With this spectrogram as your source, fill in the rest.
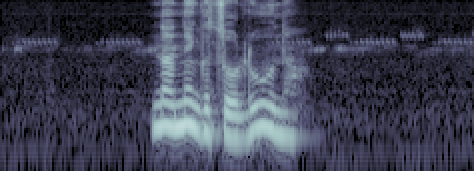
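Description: A young man asks a short question calmly.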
